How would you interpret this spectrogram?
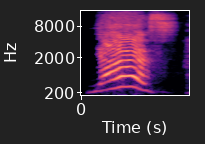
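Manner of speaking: high, very loud exclamation; emphatic shout. Real, not acted. Confirming the embarrassing detail to a friend, emphatic shout. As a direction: belt it out in real exasperation.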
